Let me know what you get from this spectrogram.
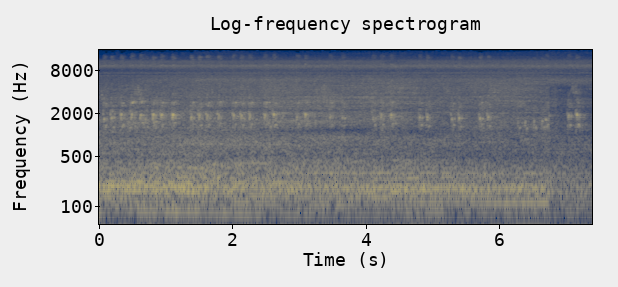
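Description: Birds chirping in quick, repeated short notes, over a steady low engine hum that stops near the end.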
